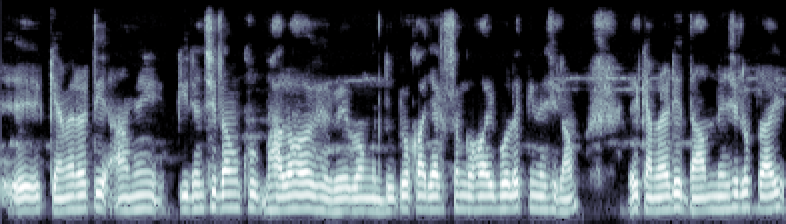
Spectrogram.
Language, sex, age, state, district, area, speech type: Bengali, male, 18-30, West Bengal, Hooghly, urban, spontaneous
